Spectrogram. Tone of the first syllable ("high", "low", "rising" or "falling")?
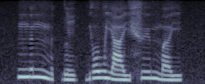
high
